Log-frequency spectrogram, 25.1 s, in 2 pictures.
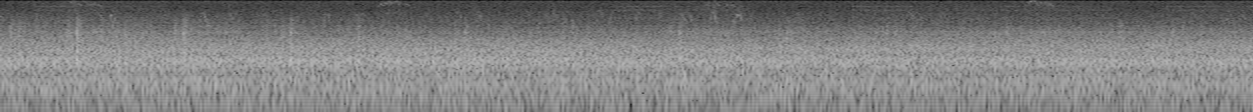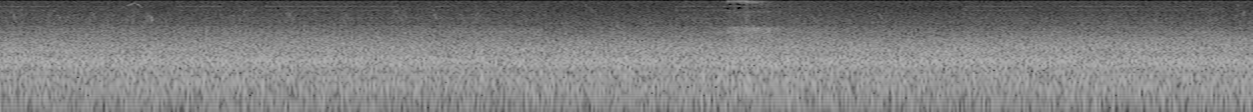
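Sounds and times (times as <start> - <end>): distant electric train rumble: 0.0 - 25.0
faint bird chirps: 19.7 - 20.5.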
